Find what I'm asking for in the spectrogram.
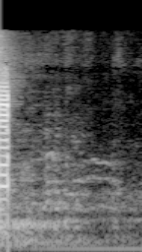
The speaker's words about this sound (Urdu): دیکھنا ہوگا کہ کس نے پہلے بزر بجایا ہے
